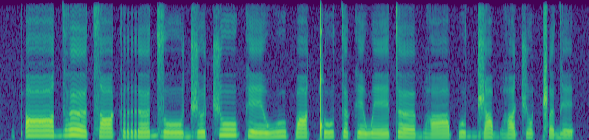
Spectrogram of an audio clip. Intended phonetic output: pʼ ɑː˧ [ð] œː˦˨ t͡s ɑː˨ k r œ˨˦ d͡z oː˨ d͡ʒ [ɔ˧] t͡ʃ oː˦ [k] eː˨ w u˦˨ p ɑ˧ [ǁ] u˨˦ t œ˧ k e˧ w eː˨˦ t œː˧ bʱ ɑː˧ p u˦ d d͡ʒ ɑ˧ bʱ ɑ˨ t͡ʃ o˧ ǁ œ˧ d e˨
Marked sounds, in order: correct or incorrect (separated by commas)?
incorrect, incorrect, correct, incorrect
